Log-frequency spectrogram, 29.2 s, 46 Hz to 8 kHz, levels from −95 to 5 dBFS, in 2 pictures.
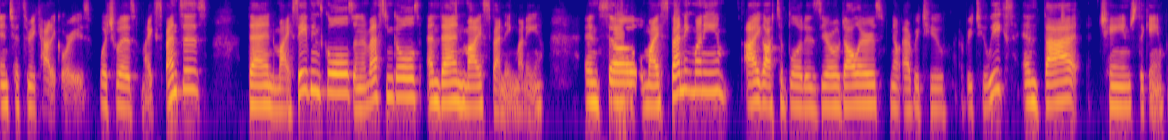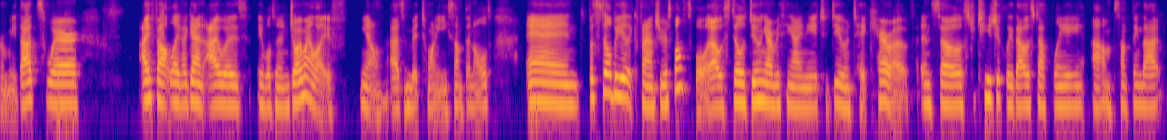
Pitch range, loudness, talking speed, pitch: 170-195 Hz, -20 LUFS, 195 wpm, 180 Hz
